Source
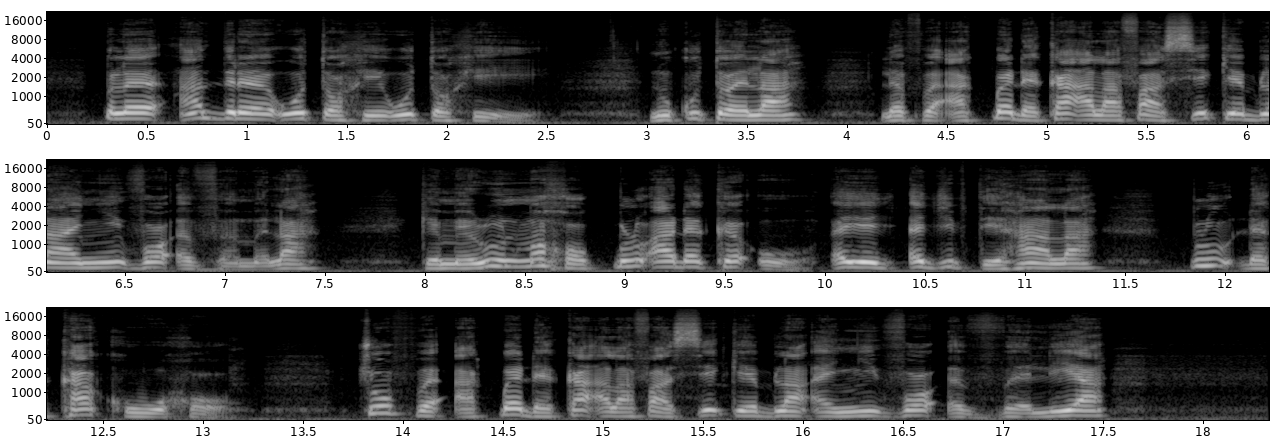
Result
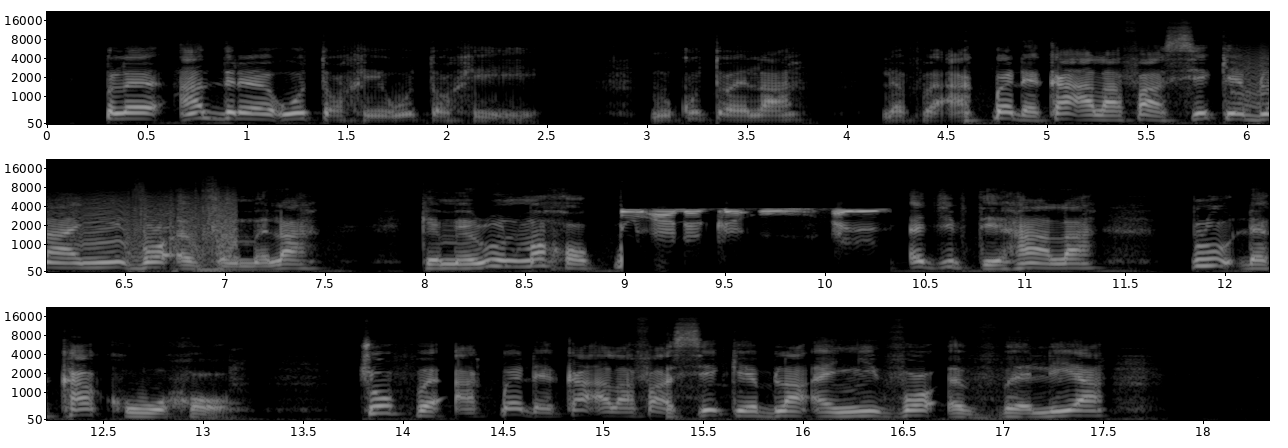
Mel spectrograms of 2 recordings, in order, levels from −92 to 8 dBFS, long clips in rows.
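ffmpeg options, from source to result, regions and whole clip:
-filter_complex "[0:a]asettb=1/sr,asplit=3[s0][s1][s2];[s0]atrim=end=1.414[s3];[s1]atrim=start=1.41:end=4.6,asetpts=PTS-STARTPTS,afade=t=in:d=0.004:c=qsin,afade=t=out:st=3.186:d=0.004:c=qsin,lowshelf=f=120:g=-10.5,tremolo=f=58:d=0.889,acompressor=threshold=0.01:ratio=3:attack=3.2:release=140:knee=1:detection=peak[s4];[s2]atrim=start=4.596[s5];[s3][s4]acrossfade=d=0.004:c1=hsin:c2=qsin[s6];[s6][s5]acrossfade=d=0.004:c1=qsin:c2=hsin,asettb=1/sr,asplit=3[s7][s8][s9];[s7]atrim=end=5.934[s10];[s8]atrim=start=5.93:end=7.07,asetpts=PTS-STARTPTS,afade=t=in:d=0.004:c=qsin,afade=t=out:st=1.136:d=0.004:c=qsin,aeval=exprs='val(0)+0.5*0.0299*sgn(val(0))':c=same,lowpass=7400[s11];[s9]atrim=start=7.066[s12];[s10][s11]acrossfade=d=0.004:c1=hsin:c2=qsin[s13];[s13][s12]acrossfade=d=0.004:c1=qsin:c2=hsin,asettb=1/sr,asplit=3[s14][s15][s16];[s14]atrim=end=8.994[s17];[s15]atrim=start=8.99:end=10.34,asetpts=PTS-STARTPTS,afade=t=in:d=0.004:c=qsin,afade=t=out:st=1.346:d=0.004:c=qsin,highpass=67,lowpass=f=3100:t=q:w=0.5098,lowpass=f=3100:t=q:w=0.6013,lowpass=f=3100:t=q:w=0.9,lowpass=f=3100:t=q:w=2.563,afreqshift=-3700[s18];[s16]atrim=start=10.336[s19];[s17][s18]acrossfade=d=0.004:c1=hsin:c2=qsin[s20];[s20][s19]acrossfade=d=0.004:c1=qsin:c2=hsin,asettb=1/sr,asplit=3[s21][s22][s23];[s21]atrim=end=14.284[s24];[s22]atrim=start=14.28:end=15.33,asetpts=PTS-STARTPTS,afade=t=in:d=0.004:c=qsin,afade=t=out:st=1.046:d=0.004:c=qsin,highpass=f=220:w=0.5412,highpass=f=220:w=1.3066,acompressor=threshold=0.0158:ratio=6:attack=3.2:release=140:knee=1:detection=peak[s25];[s23]atrim=start=15.326[s26];[s24][s25]acrossfade=d=0.004:c1=hsin:c2=qsin[s27];[s27][s26]acrossfade=d=0.004:c1=qsin:c2=hsin,acrossover=split=470 4800:gain=0.158 1 0.0891[s28][s29][s30];[s28][s29][s30]amix=inputs=3:normalize=0,agate=range=0.0224:threshold=0.00158:ratio=3:detection=peak,acompressor=threshold=0.0178:ratio=5"

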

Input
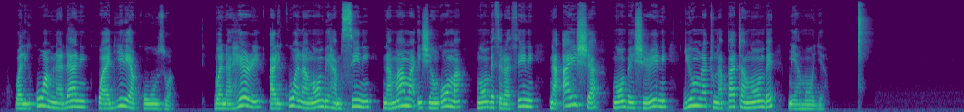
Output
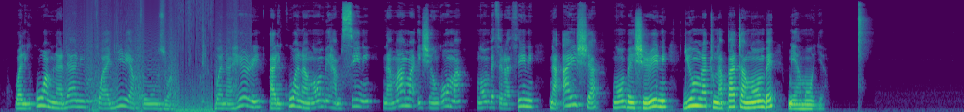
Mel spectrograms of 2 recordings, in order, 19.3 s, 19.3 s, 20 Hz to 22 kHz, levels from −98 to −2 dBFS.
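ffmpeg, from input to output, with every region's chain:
-filter_complex "[0:a]asettb=1/sr,asplit=3[s0][s1][s2];[s0]atrim=end=1.254[s3];[s1]atrim=start=1.25:end=5.03,asetpts=PTS-STARTPTS,afade=t=in:d=0.004:c=qsin,afade=t=out:st=3.776:d=0.004:c=qsin,aeval=exprs='val(0)+0.5*0.0188*sgn(val(0))':c=same,acompressor=threshold=0.0224:ratio=2.5:attack=3.2:release=140:knee=1:detection=peak[s4];[s2]atrim=start=5.026[s5];[s3][s4]acrossfade=d=0.004:c1=hsin:c2=qsin[s6];[s6][s5]acrossfade=d=0.004:c1=qsin:c2=hsin,asettb=1/sr,asplit=3[s7][s8][s9];[s7]atrim=end=6.194[s10];[s8]atrim=start=6.19:end=10.36,asetpts=PTS-STARTPTS,afade=t=in:d=0.004:c=qsin,afade=t=out:st=4.166:d=0.004:c=qsin,highpass=f=930:p=1,asplit=2[s11][s12];[s12]adelay=12,volume=0.631[s13];[s11][s13]amix=inputs=2:normalize=0,atrim=end_sample=183897[s14];[s9]atrim=start=10.356[s15];[s10][s14]acrossfade=d=0.004:c1=hsin:c2=qsin[s16];[s16][s15]acrossfade=d=0.004:c1=qsin:c2=hsin,asettb=1/sr,asplit=3[s17][s18][s19];[s17]atrim=end=12.524[s20];[s18]atrim=start=12.52:end=16.24,asetpts=PTS-STARTPTS,afade=t=in:d=0.004:c=qsin,afade=t=out:st=3.716:d=0.004:c=qsin,lowpass=9700,acontrast=88[s21];[s19]atrim=start=16.236[s22];[s20][s21]acrossfade=d=0.004:c1=hsin:c2=qsin[s23];[s23][s22]acrossfade=d=0.004:c1=qsin:c2=hsin"

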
